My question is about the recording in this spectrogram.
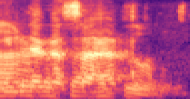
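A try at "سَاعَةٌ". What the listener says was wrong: হ্যাঁ, সাআতুন তানবিন সহকারে হবে।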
